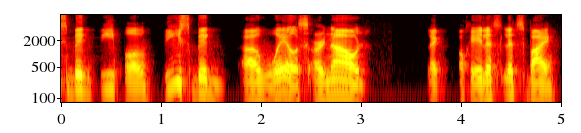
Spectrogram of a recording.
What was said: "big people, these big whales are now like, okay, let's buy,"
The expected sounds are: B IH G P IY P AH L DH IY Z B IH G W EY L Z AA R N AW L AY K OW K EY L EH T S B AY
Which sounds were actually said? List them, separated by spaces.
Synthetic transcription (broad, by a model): B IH G P IY P AH L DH IY S B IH G W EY L S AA R N AW L AY K OW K EY L EH T S B AY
